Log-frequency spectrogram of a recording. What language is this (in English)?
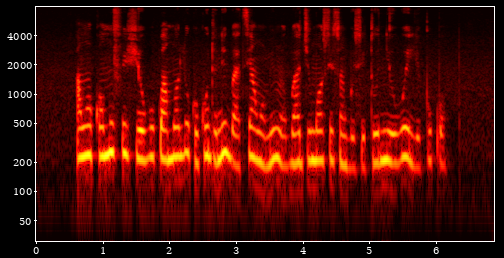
Yoruba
